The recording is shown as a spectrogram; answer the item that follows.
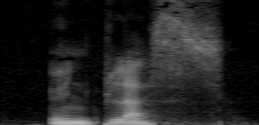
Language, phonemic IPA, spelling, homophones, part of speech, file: French, /plas/, place, placent / places, noun / verb, Fr-place.ogg
- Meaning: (noun) 1. place, square, plaza, piazza 2. place, space, room 3. place, seat; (verb) inflection of placer: first/third-person singular present indicative/subjunctive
